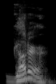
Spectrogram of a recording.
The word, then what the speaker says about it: Qatar: Gutter or you say gutter. I'm telling you that's how you say it.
